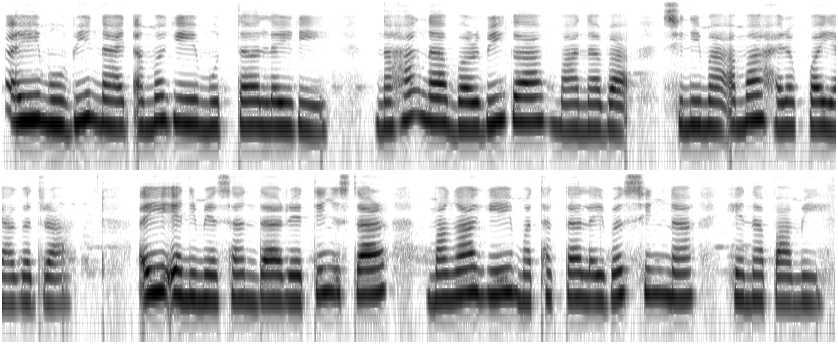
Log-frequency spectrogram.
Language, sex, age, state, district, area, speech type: Manipuri, female, 30-45, Manipur, Kangpokpi, urban, read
